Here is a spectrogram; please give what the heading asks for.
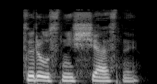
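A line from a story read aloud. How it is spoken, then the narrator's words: Contemptuous snort. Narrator (Russian): Презрительно фыркнул король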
